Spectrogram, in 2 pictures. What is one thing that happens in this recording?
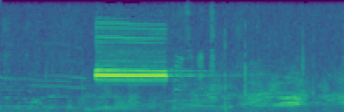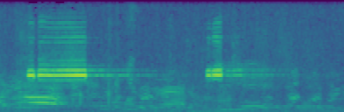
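A referee's whistle blows in short, sharp blasts.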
